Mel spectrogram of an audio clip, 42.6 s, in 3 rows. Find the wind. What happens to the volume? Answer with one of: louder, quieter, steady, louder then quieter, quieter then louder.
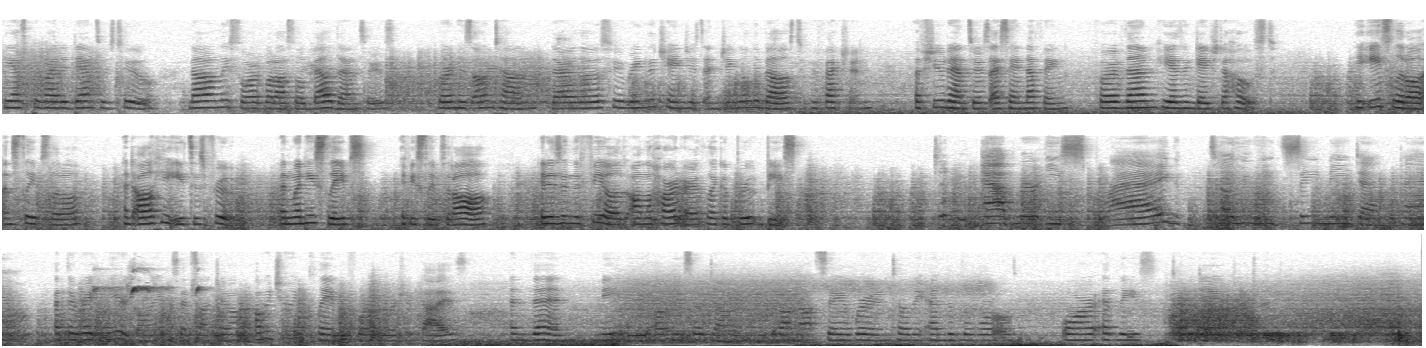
louder.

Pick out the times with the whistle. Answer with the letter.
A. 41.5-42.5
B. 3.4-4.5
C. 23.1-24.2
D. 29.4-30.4
D.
